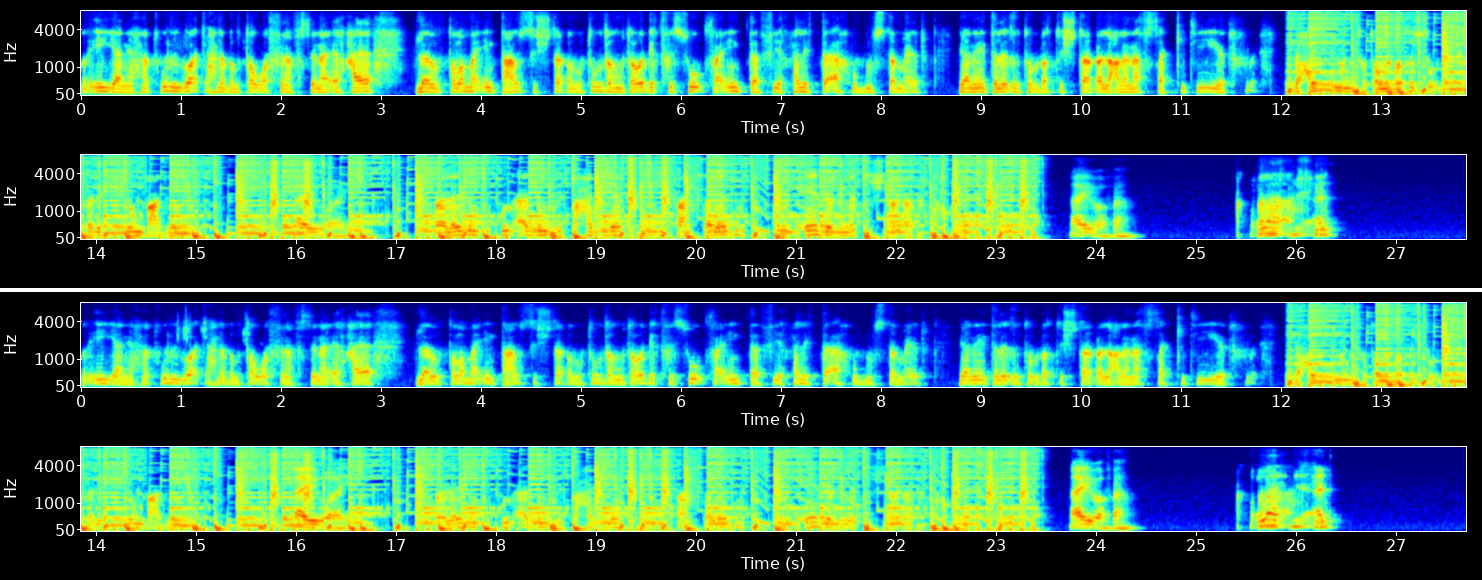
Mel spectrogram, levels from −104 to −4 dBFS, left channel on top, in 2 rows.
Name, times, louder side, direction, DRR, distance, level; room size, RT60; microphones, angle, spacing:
voice 1, 0.0-8.4 8.8-10.8 11.2-11.7 12.1-15.1 17.4-22.5 25.6-26.3, left 5 dB, 65° left, 0.6 m, -31 dB
sound 1, 12.0-23.5, equal, 5° left, 0.3 m, -27 dB
voice 2, 15.9-16.6 23.7-24.4 25.5-26.4, right 5 dB, 85° right, 0.8 m, -28 dB
7.0 x 4.0 x 4.4 m
head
